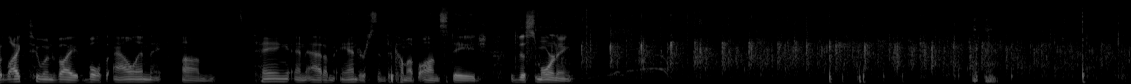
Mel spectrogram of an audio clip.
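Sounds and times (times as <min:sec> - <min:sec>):
speech: 0:00.0 - 0:06.2
audience clapping: 0:05.1 - 0:11.3.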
